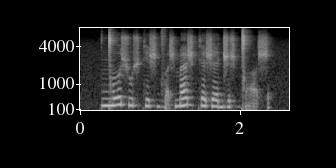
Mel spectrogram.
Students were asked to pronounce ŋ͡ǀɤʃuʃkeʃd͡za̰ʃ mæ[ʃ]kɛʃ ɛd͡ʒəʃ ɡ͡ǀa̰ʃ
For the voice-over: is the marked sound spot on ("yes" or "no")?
yes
